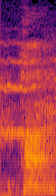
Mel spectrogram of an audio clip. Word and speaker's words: palm: Palm. You don't pronounce that L in palm.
